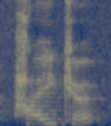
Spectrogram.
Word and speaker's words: Heike: un prénom bien allemand, Heike. Faut bien prononcer le H devant, H-E-I-K-E.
